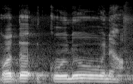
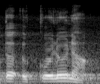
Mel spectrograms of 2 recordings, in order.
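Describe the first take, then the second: First: The long vowel is held for its natural length. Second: The long vowel is not lengthened at all. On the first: The speaker calls it right. "ആവശ്യമായ സമയം മാത്രം നീട്ടുന്നതിനാണ്" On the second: The speaker calls it wrong. "തീരെ ഇല്ലാതെ"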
